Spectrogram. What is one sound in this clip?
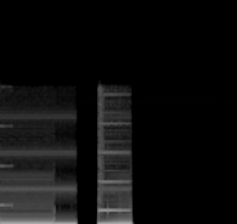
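A short electronic selection beep sounds.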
